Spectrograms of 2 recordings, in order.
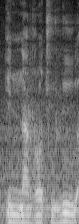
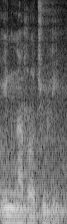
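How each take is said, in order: First: The last word ends in a "u" vowel. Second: The last word ends in an "i" vowel. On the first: "tidak boleh dibaca" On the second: "tidak boleh dibaca"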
